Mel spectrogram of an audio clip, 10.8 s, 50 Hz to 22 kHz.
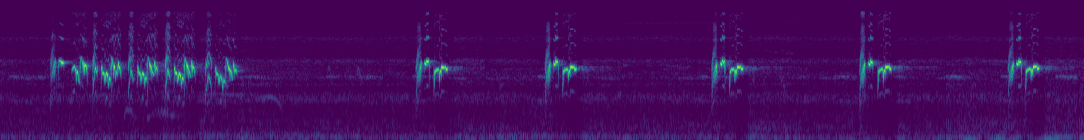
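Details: Sooty-headed bulbul, a loud, lively call used to lure birds and to tutor other birds. A two-second burst of rapid bubbly chirps comes first. Short three-note phrases follow about every 1.5 seconds, each ending in a slurred whistle, over a faint low hum.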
